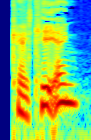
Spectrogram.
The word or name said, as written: kalkering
